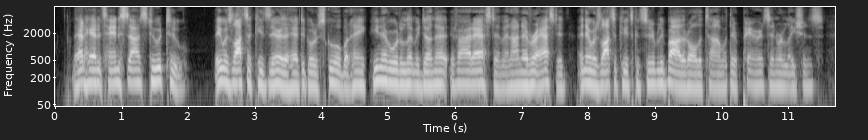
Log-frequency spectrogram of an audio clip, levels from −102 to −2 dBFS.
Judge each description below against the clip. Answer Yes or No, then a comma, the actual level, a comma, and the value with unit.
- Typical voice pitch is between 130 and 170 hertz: Yes, medium, 140 Hz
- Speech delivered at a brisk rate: Yes, fast, 280 wpm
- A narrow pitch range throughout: Yes, narrow, 2.2 semitones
